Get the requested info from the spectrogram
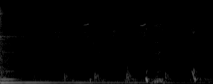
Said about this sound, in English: Dog's in the room. The dog just came in. He's got some things to say.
